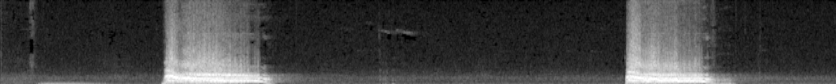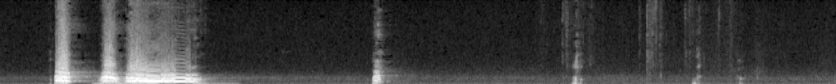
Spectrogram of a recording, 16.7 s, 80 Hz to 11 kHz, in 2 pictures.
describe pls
A barking dog in the woods. Recorded with an Edirol-cs15 mic plugged into an Edirol R09.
